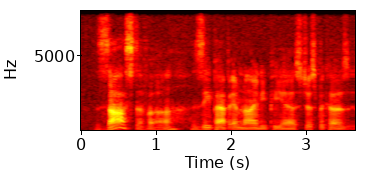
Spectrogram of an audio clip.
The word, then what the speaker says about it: Zastava: would recommend the the Zastava uh zasta God I keep saying it wrong Zastava zpap M90 PS just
